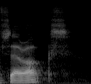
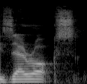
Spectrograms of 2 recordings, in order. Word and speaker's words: Xerox: a research arm of Xerox. Are we saying that right? – You can say Xerox. I would say Xerox.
